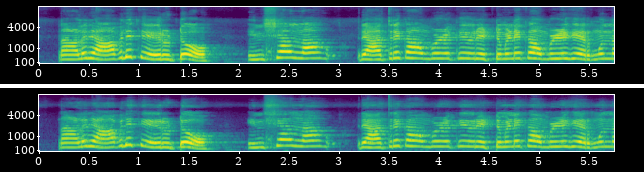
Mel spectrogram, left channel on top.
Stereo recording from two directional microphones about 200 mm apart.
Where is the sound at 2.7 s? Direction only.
20° right (ahead or behind).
